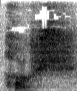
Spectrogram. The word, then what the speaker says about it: Hirsch: Hirsch.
